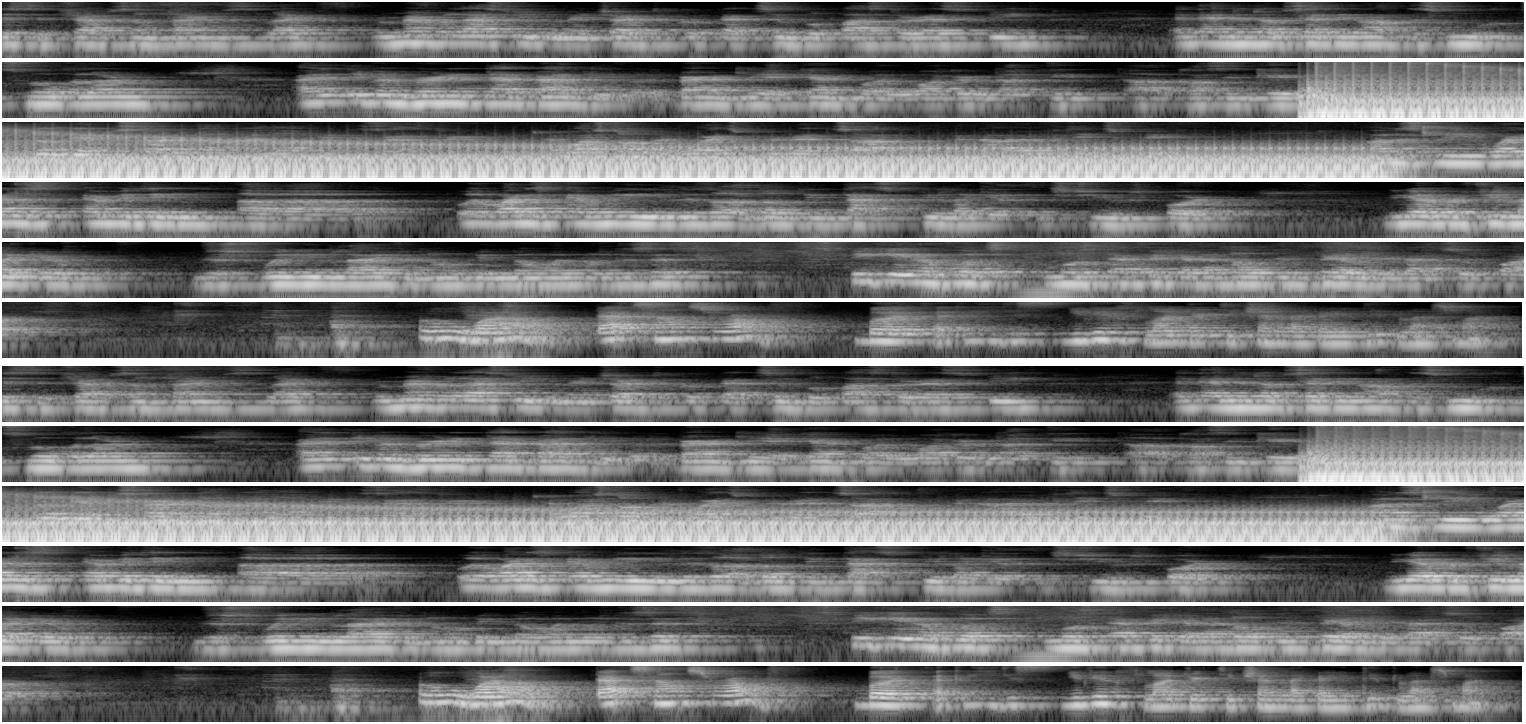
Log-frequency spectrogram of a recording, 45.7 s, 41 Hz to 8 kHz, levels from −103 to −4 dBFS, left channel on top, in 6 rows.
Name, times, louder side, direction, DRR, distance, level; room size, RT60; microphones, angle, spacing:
voice 1, 0.0-1.6 1.9-5.1 5.9-8.4 9.1-14.3 15.3-17.6 17.9-19.7 20.0-21.1 22.1-24.7 25.1-27.9 28.2-28.9 29.8-30.9 31.4-33.9 34.4-38.2 39.4-39.9, equal, 20° left, -3 dB, 0.7 m, -31 dB
sound 1, 14.1-22.1, equal, 70° left, 0.6 m, -18 dB
voice 2, 40.1-41.9 42.3-45.5, right 3 dB, 50° right, 2 dB, 0.4 m, -28 dB
4.3 x 2.1 x 4.4 m, 0.95 s
head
